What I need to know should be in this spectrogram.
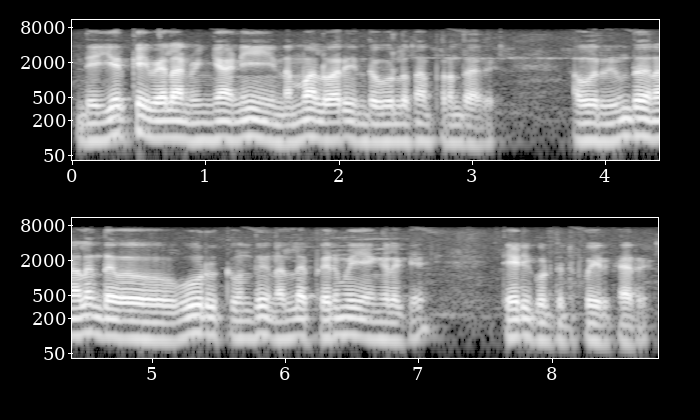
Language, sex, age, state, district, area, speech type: Tamil, male, 60+, Tamil Nadu, Thanjavur, rural, spontaneous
